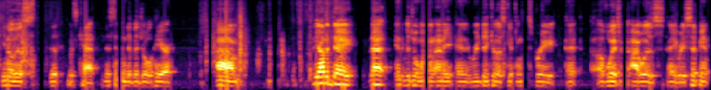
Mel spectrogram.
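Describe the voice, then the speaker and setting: A man at medium pitch, with lively intonation, big swings in loudness, long and frequent pauses, and a dry, close sound with no echo. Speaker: online community member thanking a gift giver. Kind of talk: casual thank-you video. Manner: fast; rambling, hesitant with many fillers.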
